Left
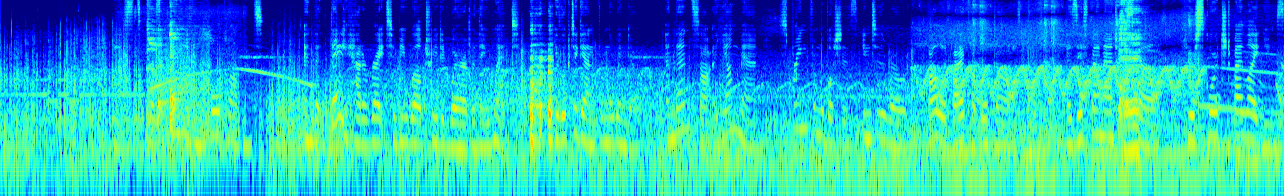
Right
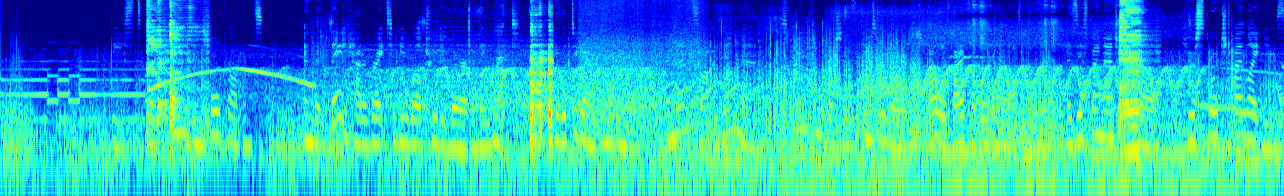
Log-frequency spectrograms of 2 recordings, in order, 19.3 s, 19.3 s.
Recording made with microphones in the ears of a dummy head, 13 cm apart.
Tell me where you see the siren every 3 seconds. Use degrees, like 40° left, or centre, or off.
60° right, 50° right, 50° right, 30° right, centre, 40° left, 70° left.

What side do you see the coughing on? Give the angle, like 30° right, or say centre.
40° right.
